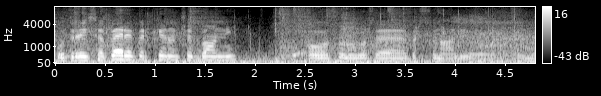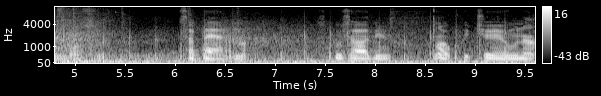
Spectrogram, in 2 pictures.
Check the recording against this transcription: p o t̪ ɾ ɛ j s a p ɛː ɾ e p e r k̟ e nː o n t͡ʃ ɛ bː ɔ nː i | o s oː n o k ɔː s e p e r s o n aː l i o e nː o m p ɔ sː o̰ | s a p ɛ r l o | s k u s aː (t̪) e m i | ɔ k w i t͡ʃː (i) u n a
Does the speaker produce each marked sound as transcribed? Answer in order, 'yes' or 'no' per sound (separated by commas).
yes, no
